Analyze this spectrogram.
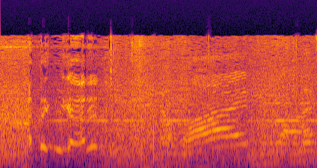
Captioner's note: laughter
